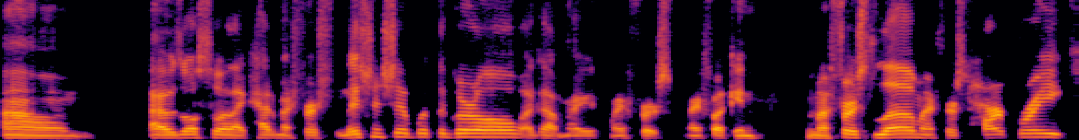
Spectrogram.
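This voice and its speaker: This low-pitched, somewhat bright voice belongs to a Californian woman in her thirties, speaking at a moderate pace on a dry recording. As a podcast guest, she tells her personal story frankly and conversationally, peppering it with "you know" and offhand profanity.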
